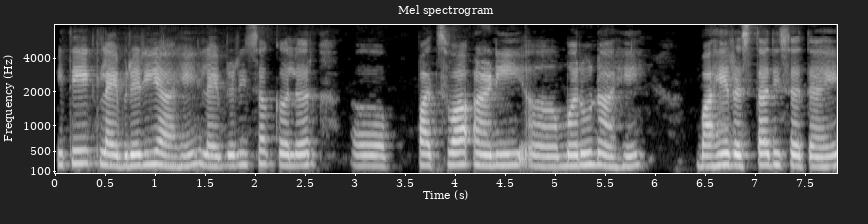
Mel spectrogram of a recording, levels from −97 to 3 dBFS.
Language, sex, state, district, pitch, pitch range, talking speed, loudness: Marathi, female, Goa, North and South Goa, 220 Hz, 210-230 Hz, 130 wpm, -17 LUFS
